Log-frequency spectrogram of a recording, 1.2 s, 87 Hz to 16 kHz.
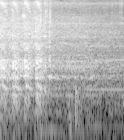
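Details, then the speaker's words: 2007 BMW 328i with a crank, no-start condition, fuel pressure gauge on the rail: starter spins the engine steadily but it never fires; spark confirmed with alternative fuel, no fuel pressure. "let's show them we've our fuel pressure gauge we're watching this one here we've got no fuel pressure on this vehicle"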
